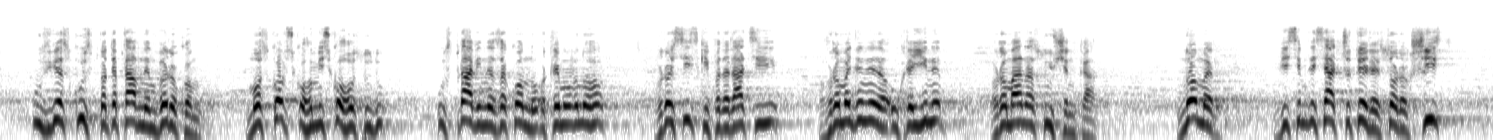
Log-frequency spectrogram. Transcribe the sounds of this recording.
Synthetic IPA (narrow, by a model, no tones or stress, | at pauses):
uzʋʲjɐzkuspɾɔt̪epɾɑwnɪmʋɪɾɔkɔmː | ɔskɔwsʲkɔɦɔmʲisʲkɔɦɔsud̪ʊː | spɾɑʋʲinezɐkɔnːɔːt̪ɾɪmʊʋɐnɔɦɔ | wɾɔsʲijsʲkʲijfe̞d̪e̞ɾɑt͡sʲiji | ɦɾɔmɐdʲɐnɪnɐukɾɐjinɪ | ɾɔmɑnɐsuʃt͡ʃenkɐ̰ | nɔmer | ʋʲisʲimd̪esʲat̪̚t͡ʃɔt̪ɪɾɪsɔɾɔkʃisʲtʲ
